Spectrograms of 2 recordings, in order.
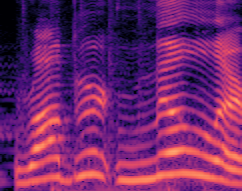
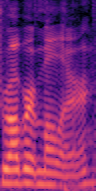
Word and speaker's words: Robert Mueller: Robert Miller. For some reason, seeing it, like, spelled out fucks up my pronunciation. But yeah, his name is Robert Mueller.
